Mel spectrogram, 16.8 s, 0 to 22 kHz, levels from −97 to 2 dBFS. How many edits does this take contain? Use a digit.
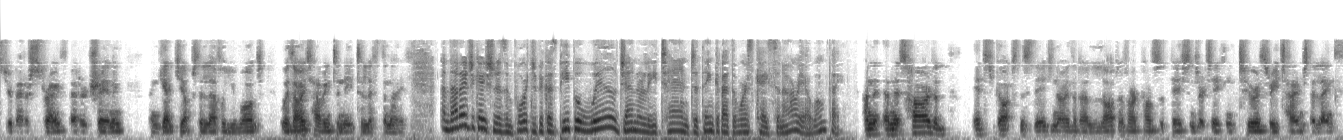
2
